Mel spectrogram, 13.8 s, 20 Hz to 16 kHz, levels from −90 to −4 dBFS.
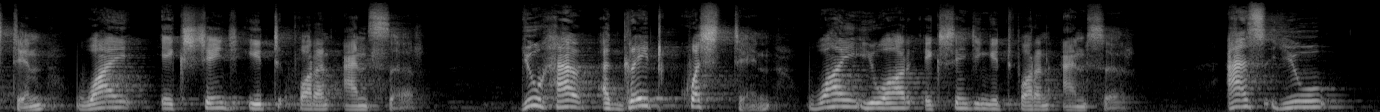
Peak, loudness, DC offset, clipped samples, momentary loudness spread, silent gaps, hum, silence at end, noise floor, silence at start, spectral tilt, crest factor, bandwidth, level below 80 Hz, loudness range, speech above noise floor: -14 dBFS; -36 LUFS; under 0.1%; under 0.1%; 15 LU; none; none; 0.4 s; -77 dBFS; 0 s; -3 dB/octave; 24 dB; 15 kHz; -78 dBFS; 4 LU; 40 dB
